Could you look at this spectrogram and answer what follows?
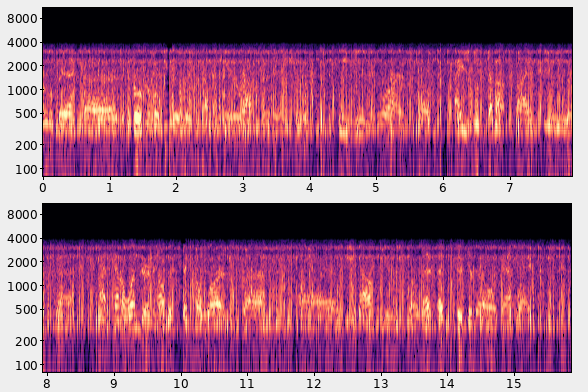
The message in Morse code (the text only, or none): none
